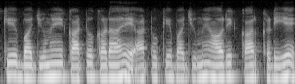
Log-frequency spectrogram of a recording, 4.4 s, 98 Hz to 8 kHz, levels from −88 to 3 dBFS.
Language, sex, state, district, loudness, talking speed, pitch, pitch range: Hindi, male, Jharkhand, Deoghar, -16 LUFS, 215 wpm, 135 Hz, 130-145 Hz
